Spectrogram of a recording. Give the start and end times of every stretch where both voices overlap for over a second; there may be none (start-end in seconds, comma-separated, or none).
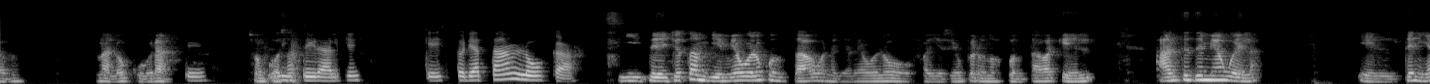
none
